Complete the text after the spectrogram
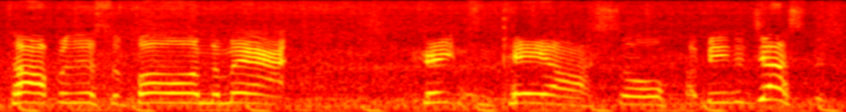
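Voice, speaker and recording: Raising and projecting his voice, a man talks at a very fast pace and an extremely high pitch over noticeable background noise. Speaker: gold prospecting equipment demonstrator. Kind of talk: outdoor equipment demonstration. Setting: outdoors at a dig site. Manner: loud, speaking over pump; casual, joking.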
